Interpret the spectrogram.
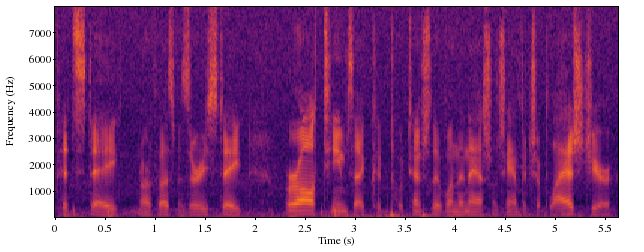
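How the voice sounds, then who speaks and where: Middle-aged coach guy, loud voice, rambly with lots of uhs, bit of background hiss. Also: medium pitch, flat delivery, brisk, vocal fry, poor audio. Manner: loose, rambling, frequent fillers and restarts. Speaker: head football coach. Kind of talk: press conference answers.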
